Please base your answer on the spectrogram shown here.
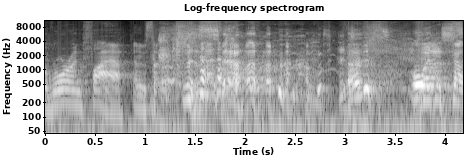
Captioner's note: incredulous laughter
